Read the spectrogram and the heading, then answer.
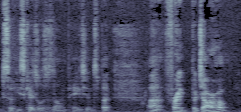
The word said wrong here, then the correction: Bejarano: and I hope I'm pronouncing his name right. I'm still learning a lot of my pronunciations. – Well, I'll intervene on that. It's actually Frank Bejarano. – Bejarano.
